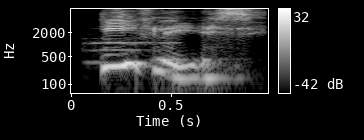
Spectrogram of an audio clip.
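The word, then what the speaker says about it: Keighley: let's put the Doncaster and then we've got Keely did I say right ke how do you spell it k e i g h l e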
